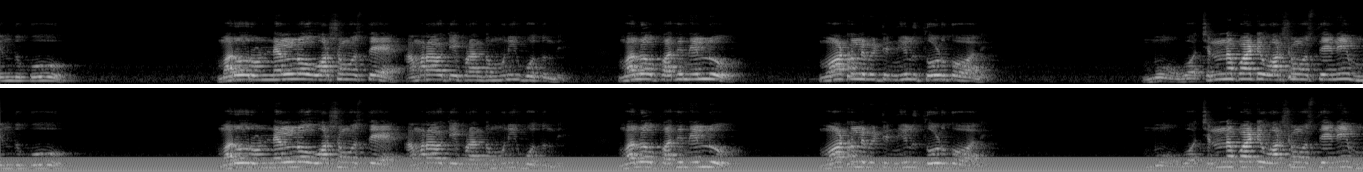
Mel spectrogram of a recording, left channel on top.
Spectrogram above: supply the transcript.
ఎందుకు? మరో 2 నెలల్లో వర్షం వస్తే అమరావతి ప్రాంతం మునిగిపోతుంది. మరో 10 నెలలు మోటార్లు పెట్టి నీళ్లు తోడుకోవాలి. చిన్నపాటి వర్షం వస్తేనే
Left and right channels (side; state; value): right; noise; hum, 4 dB below the sound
